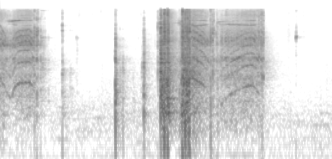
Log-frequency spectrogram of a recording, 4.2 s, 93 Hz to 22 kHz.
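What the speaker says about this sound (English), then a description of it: "Using a 16 millimeter socket, take these out." Socket wrench backing out 16 mm bolts on the front suspension of a 1998-2010 Volkswagen Beetle, with sharp metallic clicks and clanks around a couple of bright ratcheting runs, close up.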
